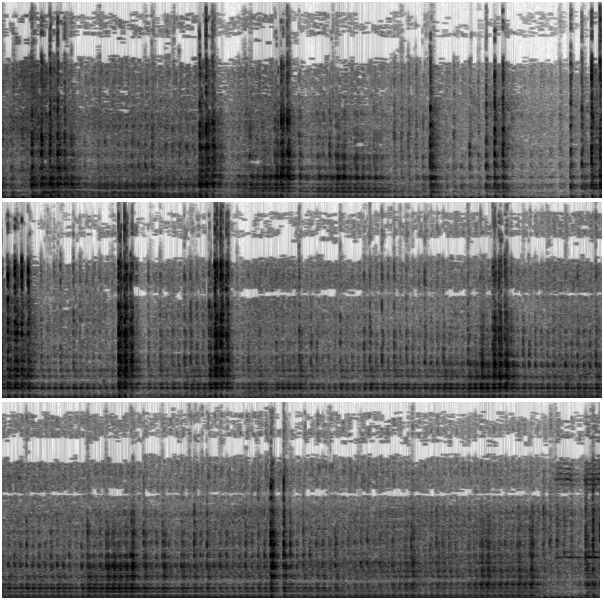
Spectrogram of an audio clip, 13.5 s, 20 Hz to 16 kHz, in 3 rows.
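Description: Royal Enfield Bullet 350's single-cylinder engine just started on choke after standing unused for weeks, running roughly, faltering about 1.5 and 4 seconds in, then steadier. It lacks the Bullet's usual thump, which the owner puts down to the engine oil having run out.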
